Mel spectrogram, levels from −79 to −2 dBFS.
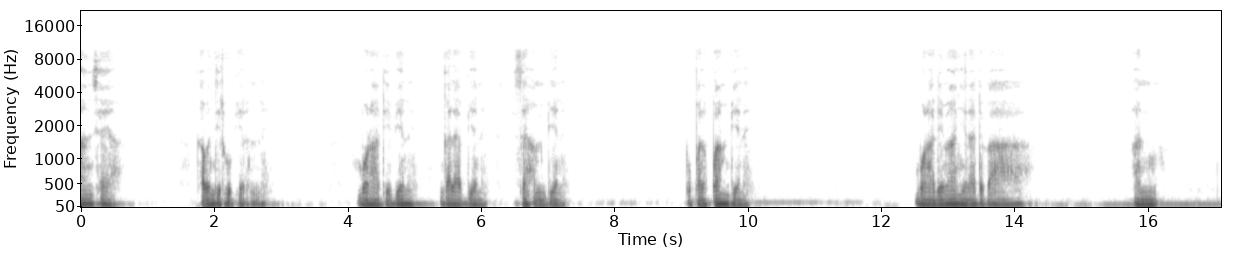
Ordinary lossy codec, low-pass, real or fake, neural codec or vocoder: Opus, 24 kbps; 9.9 kHz; real; none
